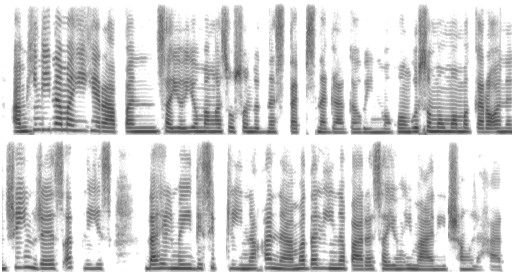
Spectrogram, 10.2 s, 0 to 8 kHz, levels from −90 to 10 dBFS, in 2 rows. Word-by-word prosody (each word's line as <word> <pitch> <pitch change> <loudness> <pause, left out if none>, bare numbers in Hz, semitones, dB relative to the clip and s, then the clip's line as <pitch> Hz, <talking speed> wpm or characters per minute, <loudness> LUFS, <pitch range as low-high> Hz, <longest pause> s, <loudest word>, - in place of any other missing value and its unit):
um, 240 - +7
hindi 335 +7 -1
na 345 0 +4
mahihirapan 235 -6 +2
sa’yo 225 -2 +2
yung 235 +1 +1
mga 230 0 +1
susunod 230 -3 0
na 215 - -2
steps 210 +1 -1
na 205 - 0
gagawin 190 0 -5
mo. 190 0 -5
Kung 215 +1 0
gusto 230 +4 +3
mo 240 -1 +3
magkaroon 220 -2 +2
ng 220 - -1
changes, 265 -5 -1
at 295 - 0
least, 240 0 -7 0.3
dahil 250 +1 +2
may 240 -1 +1
disiplina 225 -3 -3
ka 270 -1 0
na, 215 -4 +2
madali 245 +3 0
na 235 - +1
para 205 -1 +1
sa'yong 210 0 -3
i-manage 185 -2 -1
ang 185 -1 -8
lahat. 170 0 -12
230 Hz, 195 wpm, -24 LUFS, 210-245 Hz, 0.3 s, um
